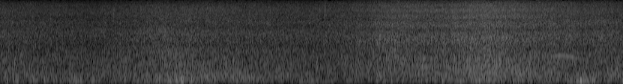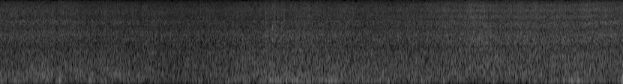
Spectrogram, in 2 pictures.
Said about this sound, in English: Coming to you from McLean State Park in here on Lake Superior. You can hear in the background the waves. I'll just be quiet for a minute so you can hear them a little better.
